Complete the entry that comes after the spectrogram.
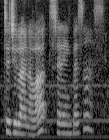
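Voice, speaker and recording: A woman host reading a short scripted news item in a clear, measured way, then asking interview questions. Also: medium pitch, expressive, a little hiss or hum, low-quality recording.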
